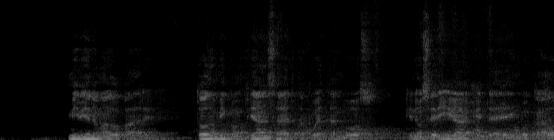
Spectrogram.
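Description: A man chants aloud in a small echoing room.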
